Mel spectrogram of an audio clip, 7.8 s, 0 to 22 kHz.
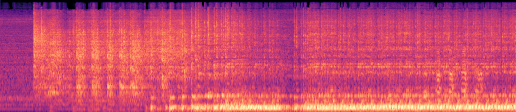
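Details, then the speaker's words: Toyota 2JZ-GTE VVT-i in Nissan S14 drift car, first fire after wiring: quick crank, catches at once, smooth steady idle with slight rev, no ticking or misfire; brief smoke at startup from water in turbos after pressure washing, cleared. "so yeah as you guys see the engine runs pretty good um you know smoked a little little bit you know it first started up and then went away"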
